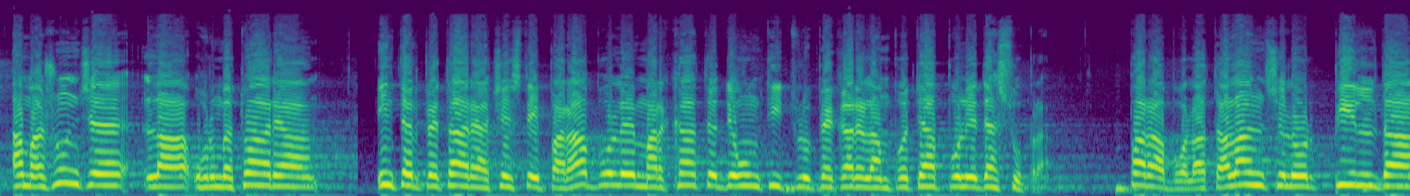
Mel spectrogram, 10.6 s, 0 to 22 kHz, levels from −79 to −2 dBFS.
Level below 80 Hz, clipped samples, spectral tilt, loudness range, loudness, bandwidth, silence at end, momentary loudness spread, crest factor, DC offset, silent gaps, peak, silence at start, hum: -44 dBFS; under 0.1%; -5 dB/octave; 1 LU; -11 LUFS; 16 kHz; 0 s; 5 LU; 8 dB; under 0.1%; none; -2 dBFS; 0 s; none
